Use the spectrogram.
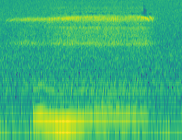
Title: Snoring husky...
